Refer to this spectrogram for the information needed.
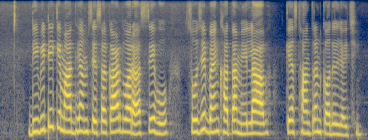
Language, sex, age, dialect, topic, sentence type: Magahi, female, 56-60, Western, banking, statement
